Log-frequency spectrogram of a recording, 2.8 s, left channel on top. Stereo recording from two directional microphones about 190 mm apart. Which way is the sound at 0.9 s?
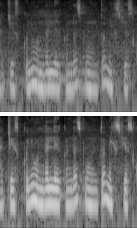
25° right (ahead or behind).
